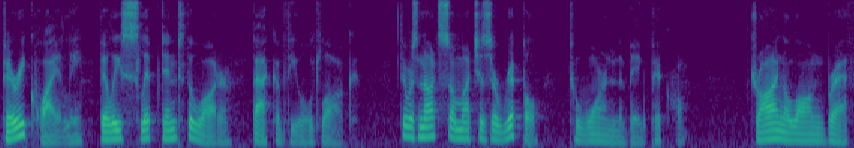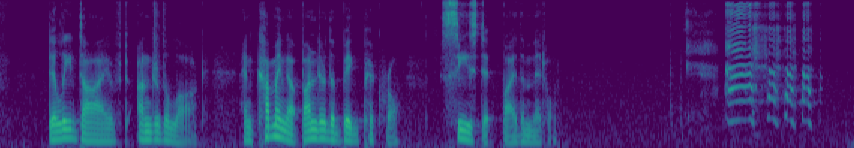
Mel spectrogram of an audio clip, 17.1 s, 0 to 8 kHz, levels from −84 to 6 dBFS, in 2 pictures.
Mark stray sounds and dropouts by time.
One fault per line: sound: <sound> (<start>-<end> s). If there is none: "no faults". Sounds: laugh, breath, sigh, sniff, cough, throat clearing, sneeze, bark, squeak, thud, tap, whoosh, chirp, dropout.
sound: laugh (15.2-16.8 s)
